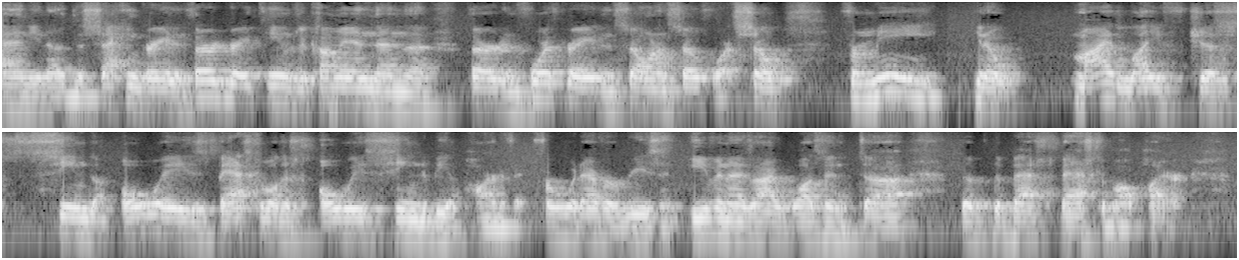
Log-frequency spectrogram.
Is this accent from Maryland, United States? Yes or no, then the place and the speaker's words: no; Westchester, New York, United States; I mean, I grew up in Westchester, played most sports, didn't play football.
